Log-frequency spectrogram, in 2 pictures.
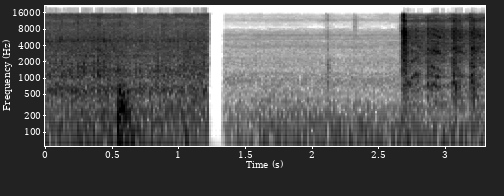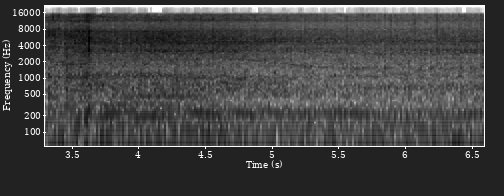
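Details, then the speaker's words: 2nd-gen Scion xB after repair of a loud engine-bay hissing noise with power loss: it catches and picks up cleanly on the throttle, then settles into an even run with no hiss. The slow throttle response is fixed. "all right guys so that was the problem um I'm not getting that slow uh throttle response anymore"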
